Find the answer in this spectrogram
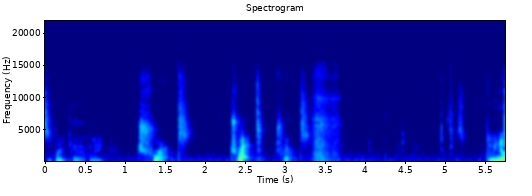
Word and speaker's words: TRAT: He's a member of, I'm going to pronounce this very carefully, TRAT.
